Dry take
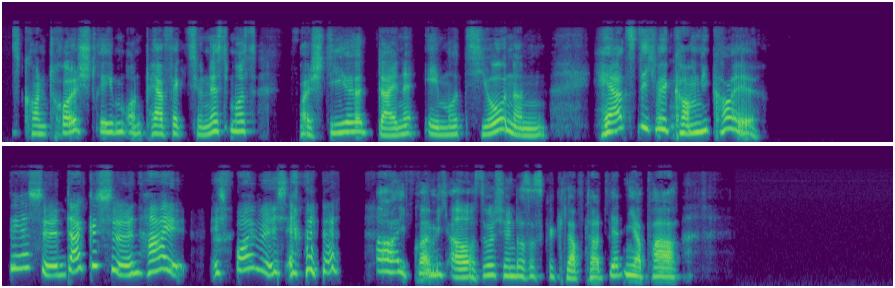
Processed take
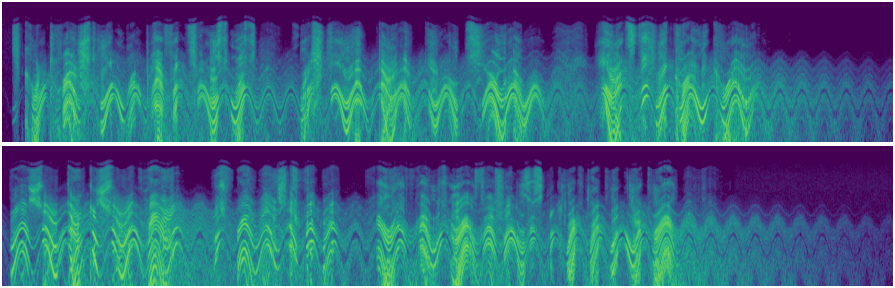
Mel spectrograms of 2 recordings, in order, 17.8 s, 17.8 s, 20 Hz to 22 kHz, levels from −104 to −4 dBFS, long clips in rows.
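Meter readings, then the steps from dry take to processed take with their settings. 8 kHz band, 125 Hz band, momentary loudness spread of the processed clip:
−1.0 dB, +3.0 dB, 11 LU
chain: spring reverb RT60 3.4 s, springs 60 ms, chirp 20 ms, DRR 14.5 dB
ring modulator whose carrier an LFO sweeps 1,300 Hz, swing 45%, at 4.5 Hz
level +3.5 dB

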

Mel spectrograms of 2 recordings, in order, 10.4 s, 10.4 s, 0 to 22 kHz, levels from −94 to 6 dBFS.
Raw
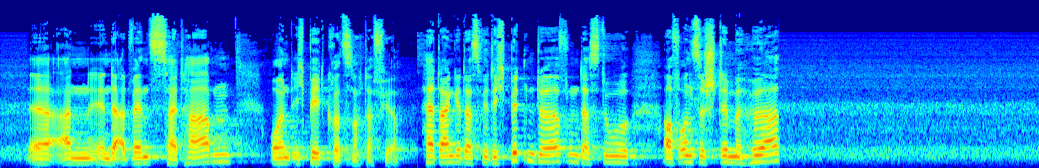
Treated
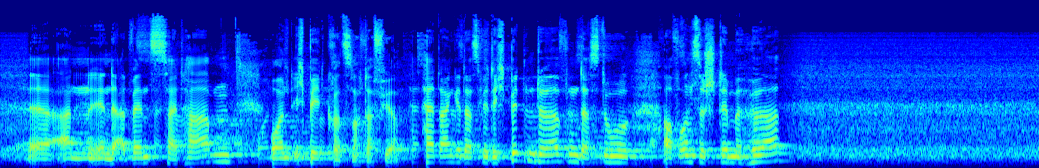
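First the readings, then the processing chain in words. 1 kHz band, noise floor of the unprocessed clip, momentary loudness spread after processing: −17.0 dB, −49 dBFS, 14 LU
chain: low-shelf EQ 220 Hz −7.5 dB
mains-hum notches 60/120/180/240/300/360/420/480/540/600 Hz
downward compressor 6 to 1, threshold −32 dBFS, peak gain reduction 17.5 dB
backwards echo 145 ms −16.5 dB
level −4 dB

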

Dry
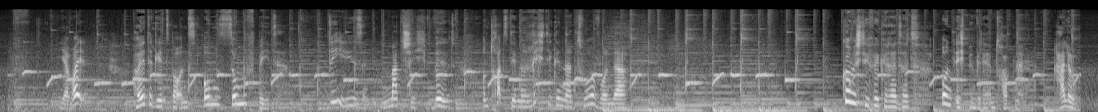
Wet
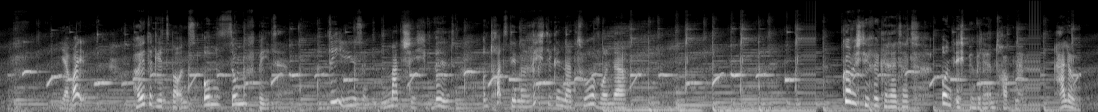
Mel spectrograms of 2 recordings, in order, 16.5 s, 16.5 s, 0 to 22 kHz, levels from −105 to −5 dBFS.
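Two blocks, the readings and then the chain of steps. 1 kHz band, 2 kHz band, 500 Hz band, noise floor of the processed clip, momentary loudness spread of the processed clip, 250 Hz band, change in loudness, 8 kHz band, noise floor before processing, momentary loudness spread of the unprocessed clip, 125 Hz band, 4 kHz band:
−4.0 dB, −5.5 dB, −4.5 dB, −46 dBFS, 10 LU, −5.0 dB, −5.0 dB, −15.0 dB, −41 dBFS, 11 LU, −5.0 dB, −7.5 dB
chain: rippled gain that drifts along the octave scale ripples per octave 1.2, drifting +1.2 Hz, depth 9 dB
high-frequency loss of the air 120 metres
buffer that repeats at 0:12.05/0:15.42, samples 1,024, times 7
level −5 dB

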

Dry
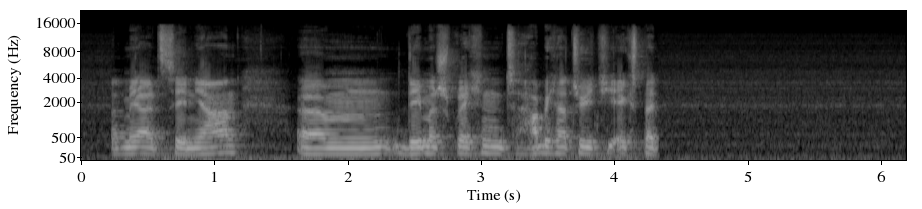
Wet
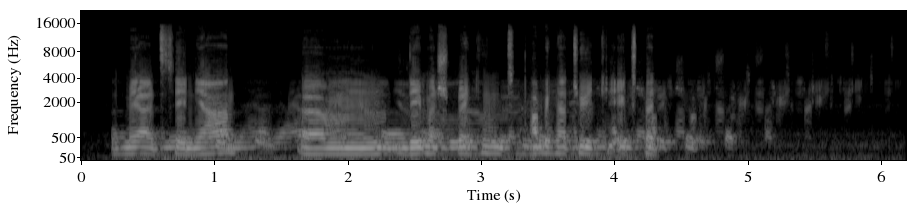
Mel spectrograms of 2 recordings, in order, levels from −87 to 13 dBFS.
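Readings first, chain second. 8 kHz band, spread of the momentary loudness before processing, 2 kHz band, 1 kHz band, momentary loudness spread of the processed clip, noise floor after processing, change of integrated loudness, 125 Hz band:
−11.0 dB, 9 LU, −10.5 dB, −9.5 dB, 17 LU, −70 dBFS, −9.0 dB, −8.0 dB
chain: adaptive Wiener filter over 41 samples
echo through a band-pass that steps 297 ms, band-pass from 320 Hz, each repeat 0.7 octaves, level −4 dB
downward expander −55 dBFS
level −8 dB

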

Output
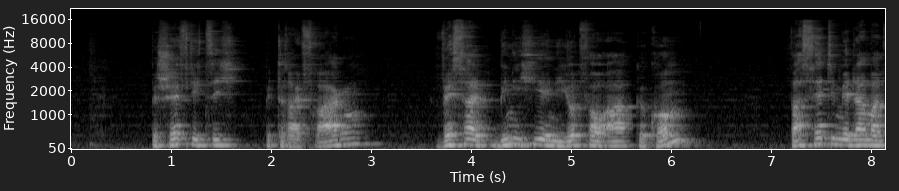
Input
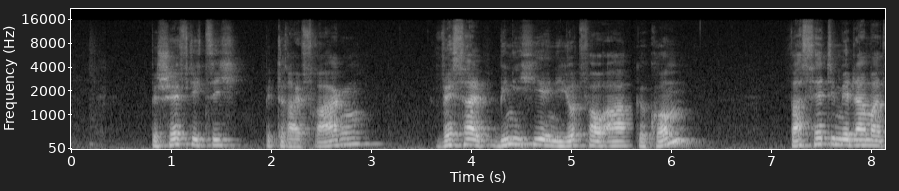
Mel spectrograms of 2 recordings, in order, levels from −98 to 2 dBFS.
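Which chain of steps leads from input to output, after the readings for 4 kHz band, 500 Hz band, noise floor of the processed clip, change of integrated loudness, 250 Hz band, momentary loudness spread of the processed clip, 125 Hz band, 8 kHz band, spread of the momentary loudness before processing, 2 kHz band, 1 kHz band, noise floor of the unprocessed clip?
−14.0 dB, −13.5 dB, −72 dBFS, −13.0 dB, −15.0 dB, 10 LU, −10.0 dB, −13.5 dB, 11 LU, −14.5 dB, −12.0 dB, −59 dBFS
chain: tuned comb filter 140 Hz, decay 0.39 s, harmonics odd, mix 80%
level −2.5 dB

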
